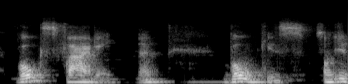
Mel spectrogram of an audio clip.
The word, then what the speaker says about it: Volkswagen: Normalmente o W tem som de V. Aí vocês vão lembrar do V, do W, do Volkswagen, né? Se pronuncia Volkswagen, né?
